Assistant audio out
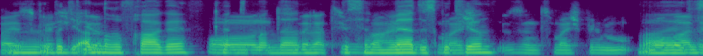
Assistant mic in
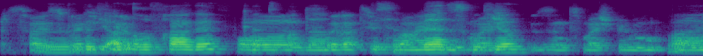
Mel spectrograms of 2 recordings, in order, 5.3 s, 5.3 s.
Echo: present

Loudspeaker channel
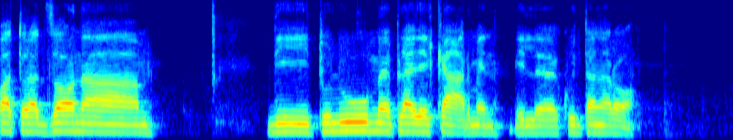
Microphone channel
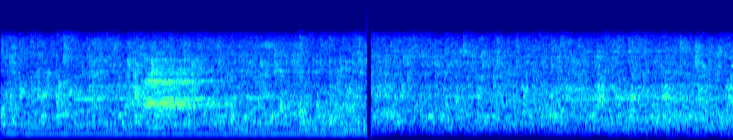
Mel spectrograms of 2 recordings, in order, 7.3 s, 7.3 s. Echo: none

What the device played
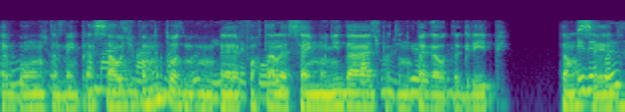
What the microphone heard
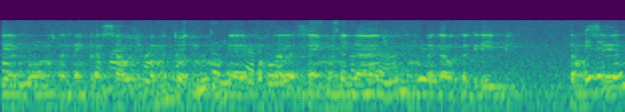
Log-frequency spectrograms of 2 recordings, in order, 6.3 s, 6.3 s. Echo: present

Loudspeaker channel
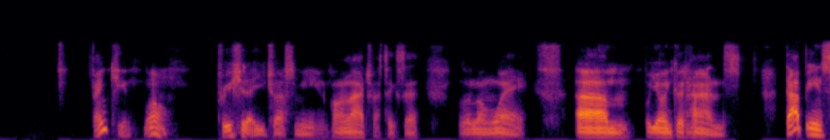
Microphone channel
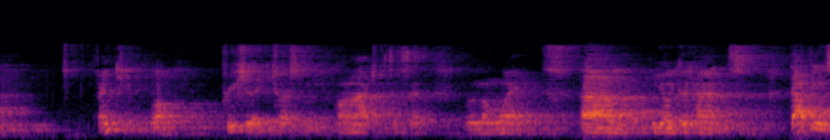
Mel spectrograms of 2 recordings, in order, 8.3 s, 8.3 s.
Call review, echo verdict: present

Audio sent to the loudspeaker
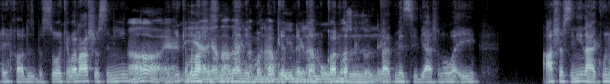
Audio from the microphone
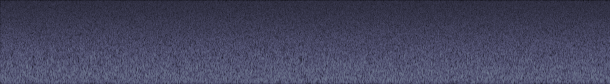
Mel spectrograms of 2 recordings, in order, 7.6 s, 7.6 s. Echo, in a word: none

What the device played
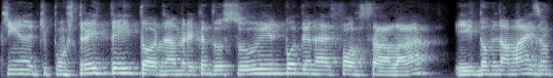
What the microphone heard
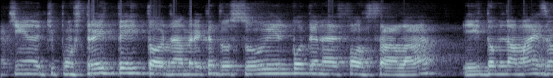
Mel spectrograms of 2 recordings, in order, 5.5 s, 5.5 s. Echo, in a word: present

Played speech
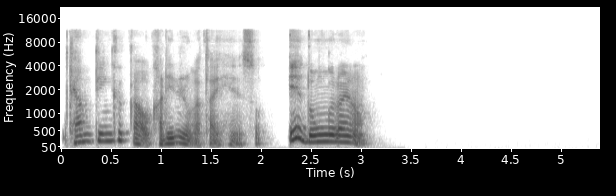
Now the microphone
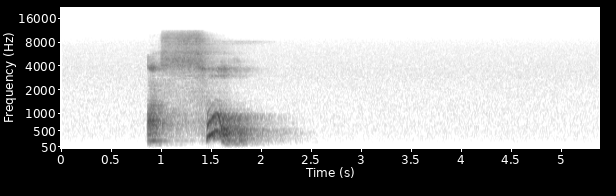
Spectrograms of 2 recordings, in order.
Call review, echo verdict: none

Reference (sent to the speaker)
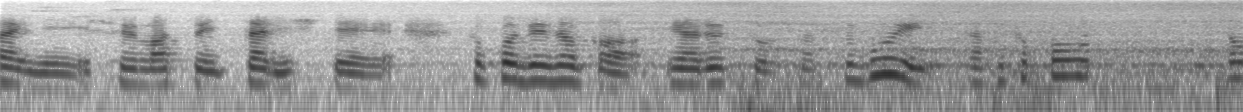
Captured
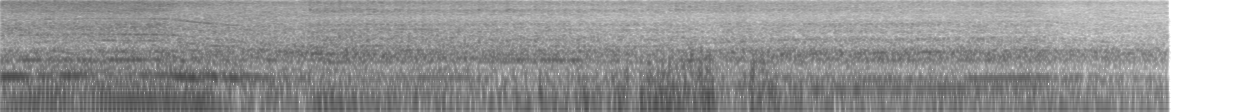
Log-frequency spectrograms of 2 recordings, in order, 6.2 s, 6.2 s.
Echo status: none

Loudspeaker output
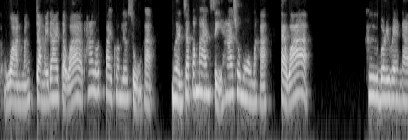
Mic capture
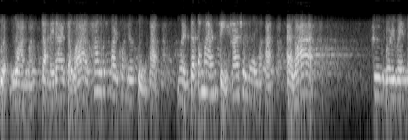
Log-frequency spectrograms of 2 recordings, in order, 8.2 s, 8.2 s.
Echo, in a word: present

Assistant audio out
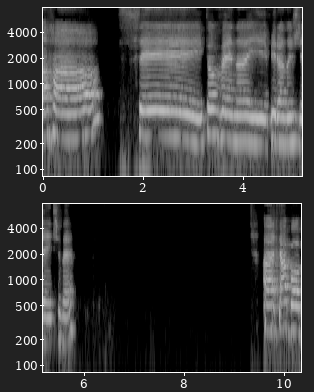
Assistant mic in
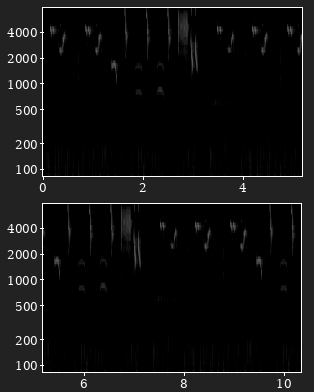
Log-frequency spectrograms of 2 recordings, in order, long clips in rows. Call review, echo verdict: none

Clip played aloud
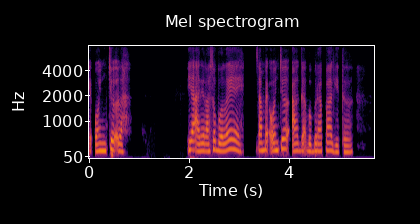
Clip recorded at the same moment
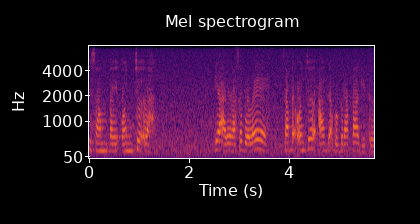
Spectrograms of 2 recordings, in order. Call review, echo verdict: present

